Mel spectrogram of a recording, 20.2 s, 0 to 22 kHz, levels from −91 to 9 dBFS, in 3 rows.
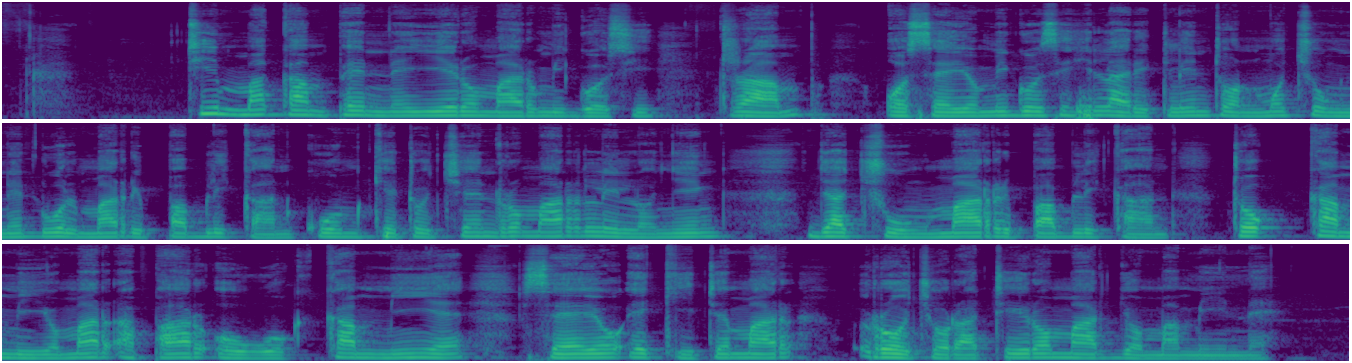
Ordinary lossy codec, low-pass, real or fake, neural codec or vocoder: none; none; real; none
